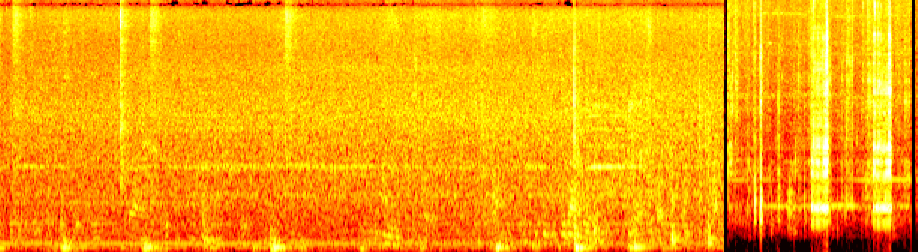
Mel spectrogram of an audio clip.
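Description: Wooden cabinet panels knock and thump as they are carried.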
